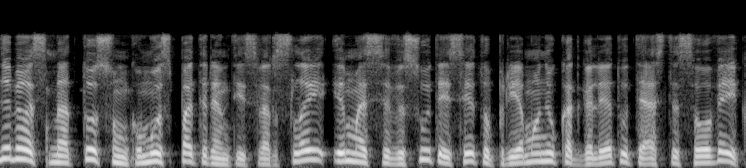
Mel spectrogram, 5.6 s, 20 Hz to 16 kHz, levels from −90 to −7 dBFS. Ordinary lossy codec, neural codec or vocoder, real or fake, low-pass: Opus, 64 kbps; none; real; 7.2 kHz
